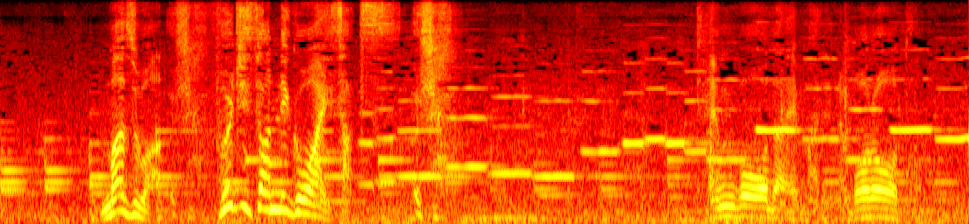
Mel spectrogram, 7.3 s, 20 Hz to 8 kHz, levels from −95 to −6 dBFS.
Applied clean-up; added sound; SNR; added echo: none; none; none; none.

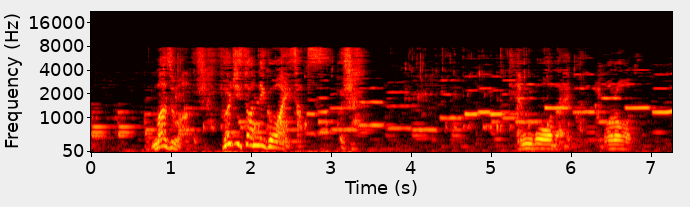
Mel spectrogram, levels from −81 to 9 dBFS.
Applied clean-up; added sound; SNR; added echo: classical method WPE with log-MMSE.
